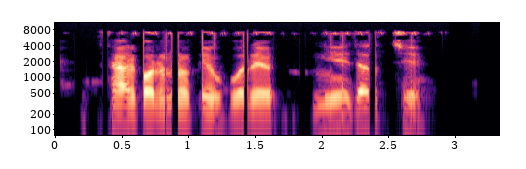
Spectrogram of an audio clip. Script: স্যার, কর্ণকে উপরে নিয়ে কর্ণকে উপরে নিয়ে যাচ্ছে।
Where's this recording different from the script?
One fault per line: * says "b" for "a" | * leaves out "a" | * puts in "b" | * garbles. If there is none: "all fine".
* leaves out "কর্ণকে উপরে নিয়ে"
